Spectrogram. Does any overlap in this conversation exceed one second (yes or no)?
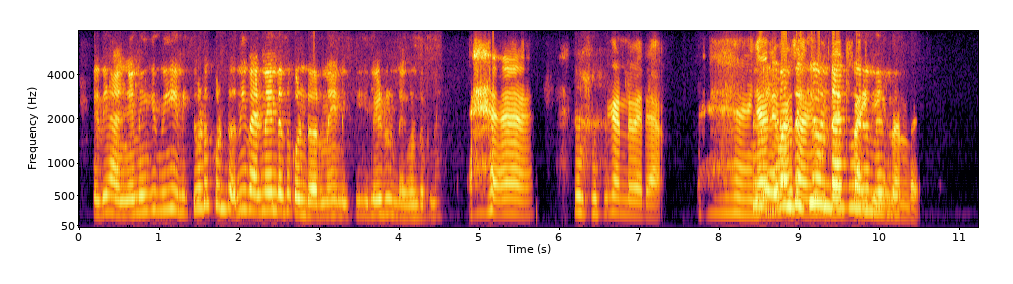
yes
